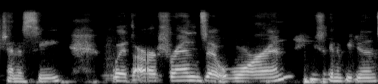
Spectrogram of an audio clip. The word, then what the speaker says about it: Warren: completely off topic, but did you know that Warren is a single syllable word? Because you say it very Southern. You go Warren. Warren? You make a single syllable word 2 syllables, and I love it.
